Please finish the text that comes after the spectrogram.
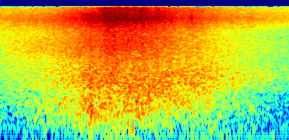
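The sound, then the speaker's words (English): Ocean waves break on the shore in a broad, hissing wash that swells to a peak midway and slowly recedes, steady and full with no voices. “Imagine the sea with its vast beauty.”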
